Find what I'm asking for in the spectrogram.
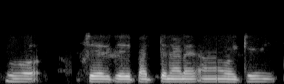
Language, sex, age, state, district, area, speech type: Tamil, male, 30-45, Tamil Nadu, Thoothukudi, rural, conversation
